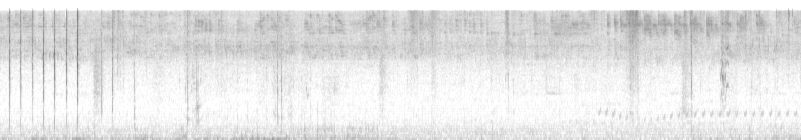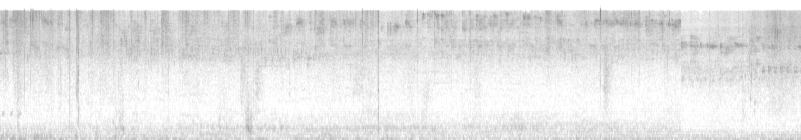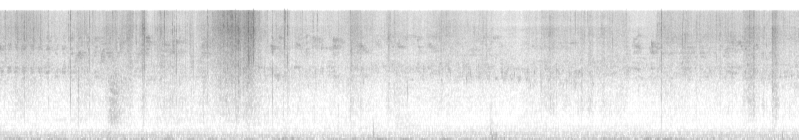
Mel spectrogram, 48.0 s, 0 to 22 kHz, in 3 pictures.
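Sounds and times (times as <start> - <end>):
rustling and clicks of hands tying string: 0.0 - 26.5
small ticks: 0.0 - 27.3
soft rustle: 30.9 - 48.0.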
